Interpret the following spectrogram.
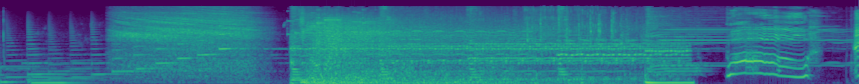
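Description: A cartoon balloon-powered toy car lets out a hiss of air, then whooshes off with a loud rushing sound from about three seconds in, lasting about four seconds, under upbeat cartoon music. A voice exclaims near the end.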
